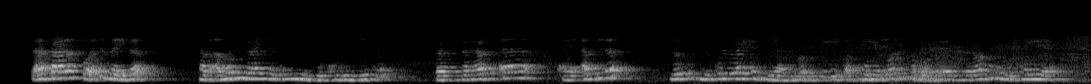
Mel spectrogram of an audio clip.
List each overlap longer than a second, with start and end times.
7.9-9.5

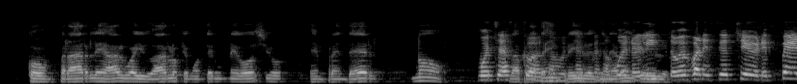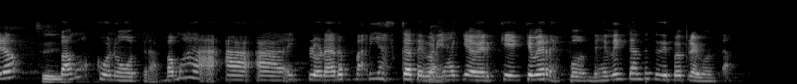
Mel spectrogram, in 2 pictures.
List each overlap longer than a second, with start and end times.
5.1-6.6

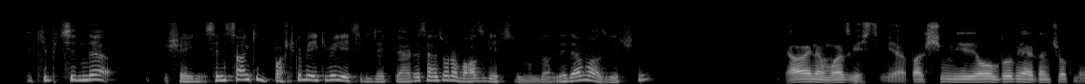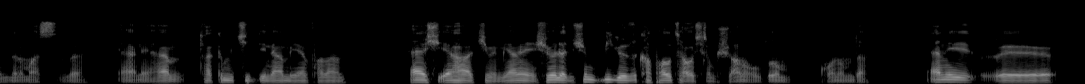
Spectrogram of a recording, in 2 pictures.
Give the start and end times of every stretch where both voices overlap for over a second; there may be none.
none

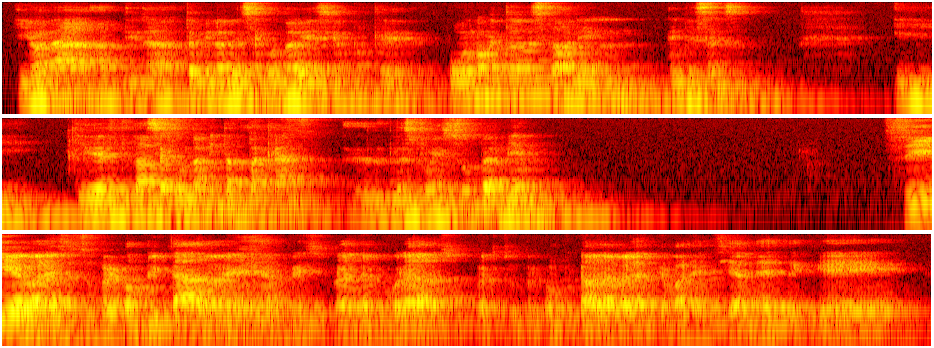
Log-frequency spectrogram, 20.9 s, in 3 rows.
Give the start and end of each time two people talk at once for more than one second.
none

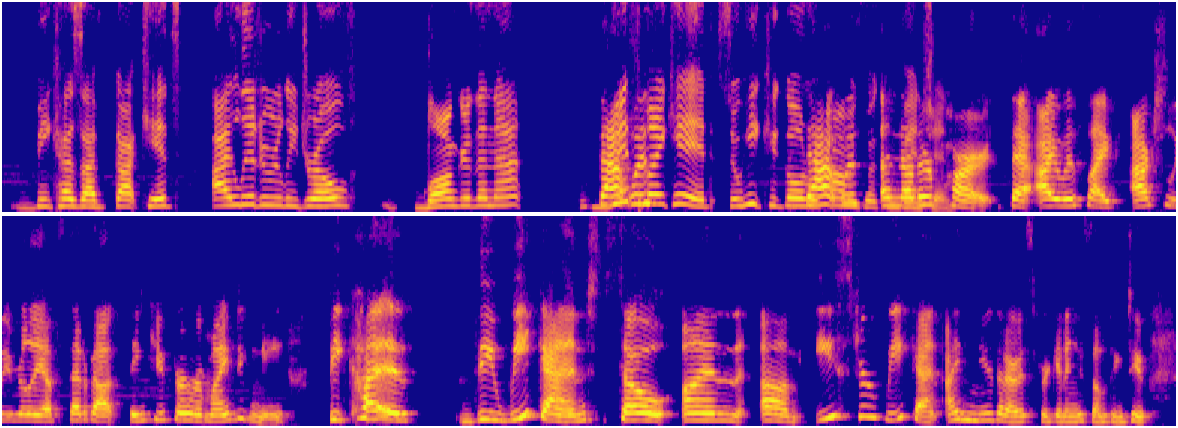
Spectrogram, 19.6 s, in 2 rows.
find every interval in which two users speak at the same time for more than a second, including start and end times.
6.7-7.9

